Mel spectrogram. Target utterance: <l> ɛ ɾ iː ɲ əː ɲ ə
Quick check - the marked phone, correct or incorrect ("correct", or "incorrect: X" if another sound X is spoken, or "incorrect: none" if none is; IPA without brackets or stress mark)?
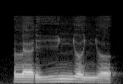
correct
